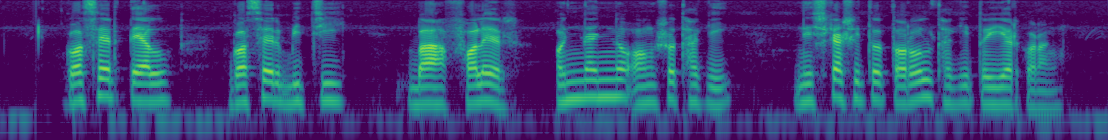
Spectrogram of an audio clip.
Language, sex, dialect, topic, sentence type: Bengali, male, Rajbangshi, agriculture, statement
